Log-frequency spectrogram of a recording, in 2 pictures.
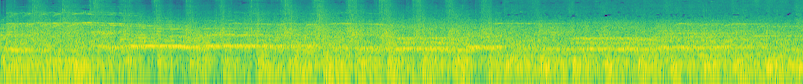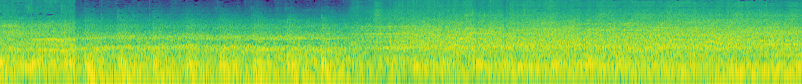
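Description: A stadium crowd of football supporters singing a chant in unison over a steady drumbeat. From about ten seconds in, the beat gives way to a more even roar of crowd noise.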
